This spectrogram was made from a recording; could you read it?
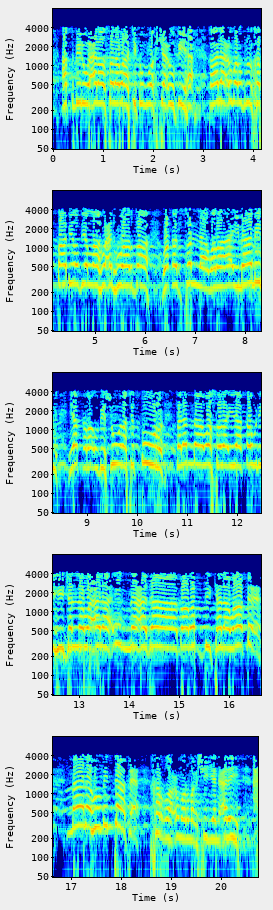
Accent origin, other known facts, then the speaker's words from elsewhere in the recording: Egypt; اللهم احفظ بلدنا مصر، احفظ بلدنا مصر من كيد الكائدين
